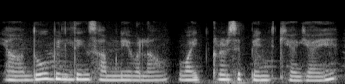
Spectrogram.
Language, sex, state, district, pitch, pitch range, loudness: Hindi, female, Arunachal Pradesh, Papum Pare, 210 Hz, 200-230 Hz, -15 LUFS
